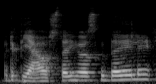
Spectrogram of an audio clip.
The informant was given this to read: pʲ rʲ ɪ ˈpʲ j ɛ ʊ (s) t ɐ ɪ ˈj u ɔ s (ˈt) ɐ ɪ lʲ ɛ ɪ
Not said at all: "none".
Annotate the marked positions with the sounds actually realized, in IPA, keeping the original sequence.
s, d

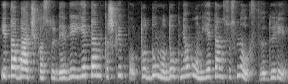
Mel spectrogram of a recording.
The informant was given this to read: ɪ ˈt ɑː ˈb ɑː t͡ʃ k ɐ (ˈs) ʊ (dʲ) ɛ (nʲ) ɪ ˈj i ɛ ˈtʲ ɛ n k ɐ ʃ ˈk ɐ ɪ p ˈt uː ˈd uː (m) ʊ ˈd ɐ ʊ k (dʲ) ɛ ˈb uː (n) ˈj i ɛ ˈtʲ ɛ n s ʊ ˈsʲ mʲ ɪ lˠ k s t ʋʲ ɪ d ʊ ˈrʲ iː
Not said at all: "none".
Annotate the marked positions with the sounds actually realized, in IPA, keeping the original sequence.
s, dʲ, dʲ, m, nʲ, n

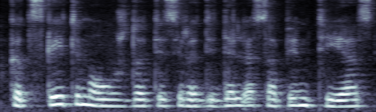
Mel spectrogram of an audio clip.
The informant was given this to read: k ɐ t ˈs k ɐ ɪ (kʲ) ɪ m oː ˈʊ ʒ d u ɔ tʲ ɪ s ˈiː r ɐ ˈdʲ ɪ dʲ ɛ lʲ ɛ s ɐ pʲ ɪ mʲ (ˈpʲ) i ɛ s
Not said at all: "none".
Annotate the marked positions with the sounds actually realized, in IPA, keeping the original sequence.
tʲ, tʲ

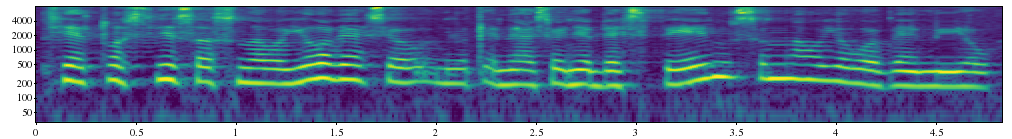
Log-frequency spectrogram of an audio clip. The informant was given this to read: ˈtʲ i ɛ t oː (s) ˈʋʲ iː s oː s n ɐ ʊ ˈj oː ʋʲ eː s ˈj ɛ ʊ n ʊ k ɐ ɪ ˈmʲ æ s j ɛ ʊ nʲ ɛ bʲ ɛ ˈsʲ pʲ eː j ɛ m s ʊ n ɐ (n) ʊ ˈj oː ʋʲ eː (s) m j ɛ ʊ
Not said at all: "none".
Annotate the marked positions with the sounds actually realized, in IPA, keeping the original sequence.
s, none, none

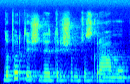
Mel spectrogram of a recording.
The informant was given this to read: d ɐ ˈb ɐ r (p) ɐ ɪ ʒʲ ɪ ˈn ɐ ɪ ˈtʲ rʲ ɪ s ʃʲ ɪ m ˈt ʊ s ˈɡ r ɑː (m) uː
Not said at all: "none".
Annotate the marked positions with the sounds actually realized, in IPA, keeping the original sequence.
t, m

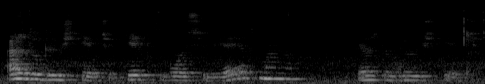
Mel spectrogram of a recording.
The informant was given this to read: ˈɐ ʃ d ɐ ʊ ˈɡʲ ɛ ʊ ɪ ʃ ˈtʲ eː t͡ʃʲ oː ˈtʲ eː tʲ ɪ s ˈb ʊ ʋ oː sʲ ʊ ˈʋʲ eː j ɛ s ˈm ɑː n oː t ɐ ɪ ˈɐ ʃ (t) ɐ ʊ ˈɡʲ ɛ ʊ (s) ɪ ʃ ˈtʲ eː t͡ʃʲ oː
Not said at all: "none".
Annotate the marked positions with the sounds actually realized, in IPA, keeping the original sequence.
d, none

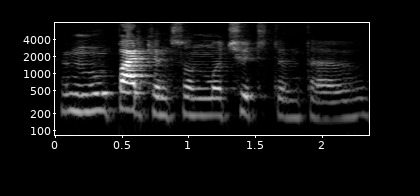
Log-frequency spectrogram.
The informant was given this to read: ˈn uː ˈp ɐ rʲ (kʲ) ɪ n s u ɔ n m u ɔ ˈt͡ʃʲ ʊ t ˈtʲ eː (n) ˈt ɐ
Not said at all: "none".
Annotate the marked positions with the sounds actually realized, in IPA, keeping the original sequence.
kʲ, n

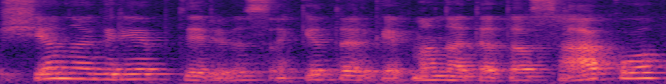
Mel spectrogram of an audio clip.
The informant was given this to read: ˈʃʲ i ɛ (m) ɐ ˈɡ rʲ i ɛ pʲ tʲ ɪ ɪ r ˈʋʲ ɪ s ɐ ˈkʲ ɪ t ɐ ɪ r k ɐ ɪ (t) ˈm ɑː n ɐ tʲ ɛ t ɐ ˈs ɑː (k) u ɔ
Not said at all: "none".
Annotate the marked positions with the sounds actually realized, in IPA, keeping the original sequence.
n, p, k

